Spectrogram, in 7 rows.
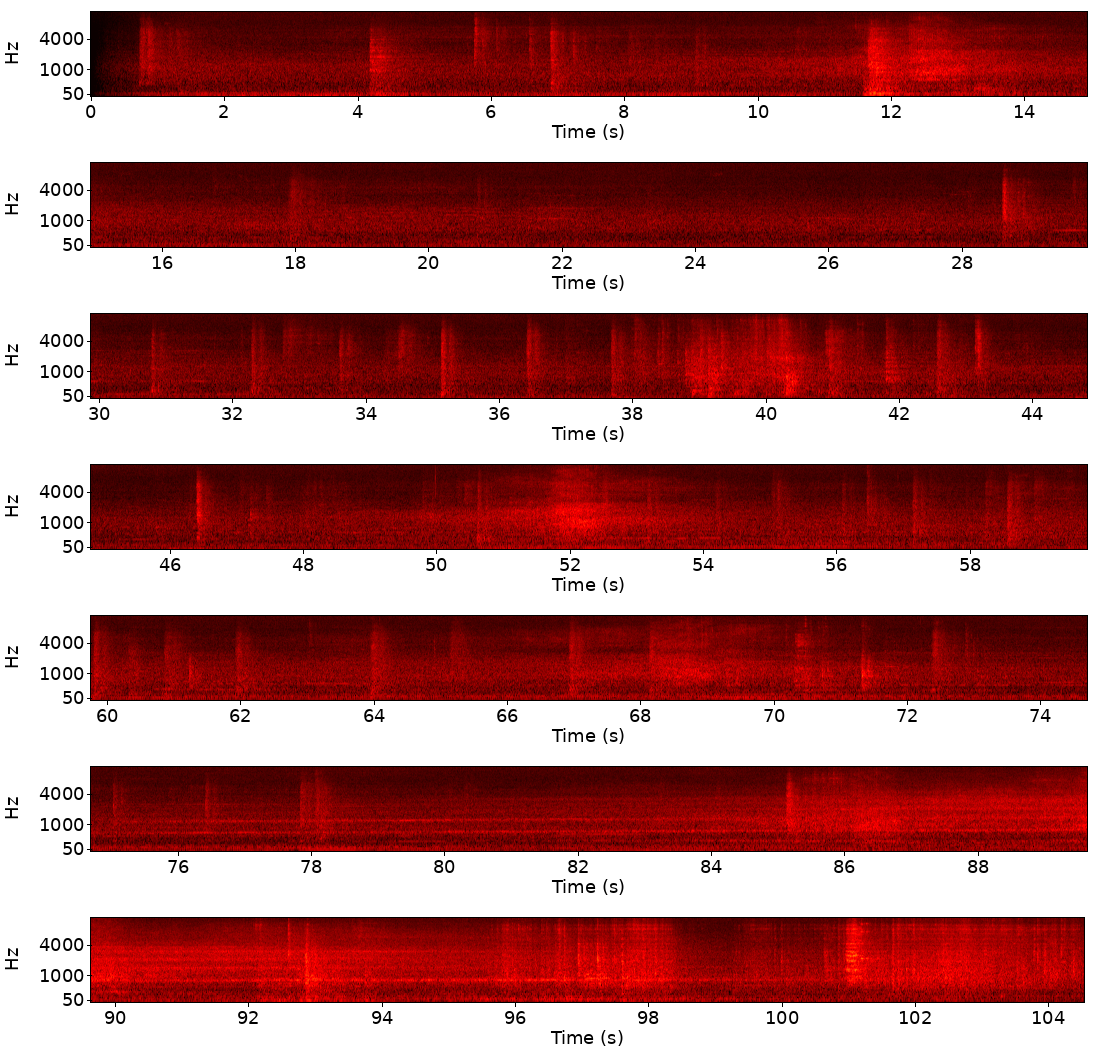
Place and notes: berlin: kiehlufer - A100 - bauabschnitt 16 / federal motorway 100 - construction section 16: treatment company to manage secondary raw materials
excavator with clamshell attachment sorting scrap
the motorway will pass the east side of this territory
the federal motorway 100 connects now the districts berlin mitte, charlottenburg-wilmersdorf, tempelhof-schöneberg and neukölln. the new section 16 shall link interchange neukölln with treptow and later with friedrichshain (section 17). the widening began in 2013 (originally planned for 2011) and shall be finished in 2017.
sonic exploration of areas affected by the planned federal motorway a100, berlin.
february 2014
Berlin, Germany, 18 February 2014, ~14:00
